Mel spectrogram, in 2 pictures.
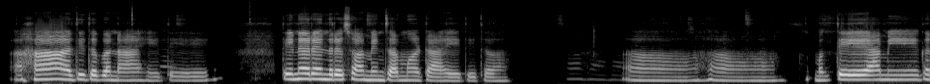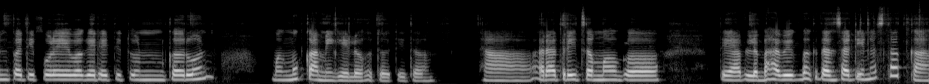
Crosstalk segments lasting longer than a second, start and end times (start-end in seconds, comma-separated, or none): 9.0-10.7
